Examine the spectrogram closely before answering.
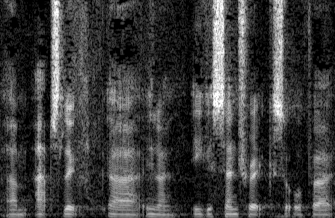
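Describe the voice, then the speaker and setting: A man's voice: deep voice, little pitch movement, normal speed, in a large hall, slight background noise. A man chatting casually in an interview, rambling with lots of fillers and the odd "mate". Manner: rambling, many fillers, says "you know" and "mate". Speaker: band member interviewed.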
